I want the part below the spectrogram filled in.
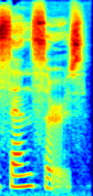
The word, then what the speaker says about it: sensor: sensors 就是感应器的意思那这边后面的 OR 是读成 R 的发音所以是 sensor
